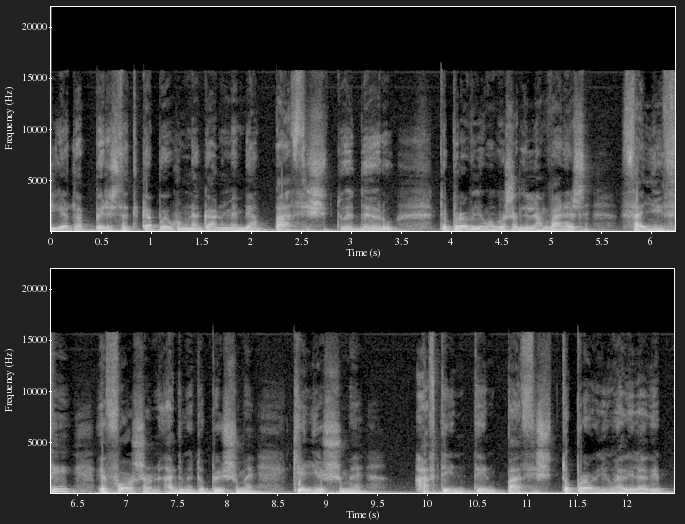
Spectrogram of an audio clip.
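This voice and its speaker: A man speaking as a doctor on a health talk, in a very husky voice with a gravelly edge. He explains step by step and in a measured way, turning to the viewers with their likely questions. The voice sits dark and mellow. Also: mid-range voice.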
